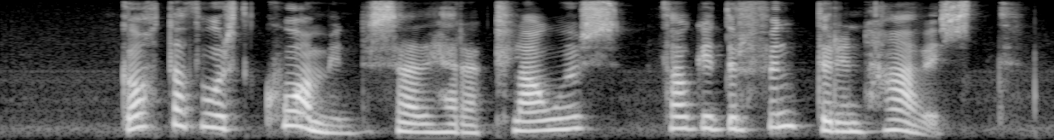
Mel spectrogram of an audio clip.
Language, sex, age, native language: Icelandic, female, 40-49, Icelandic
